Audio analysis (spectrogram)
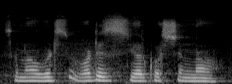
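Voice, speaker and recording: A man with a soft, mellow voice and an Indian accent teaches scripture. He explains bluntly and puts questions back to his students. There is faint noise behind him. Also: a little high, level tone, normal speed. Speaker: spiritual teacher. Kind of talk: scripture class question and answer.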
